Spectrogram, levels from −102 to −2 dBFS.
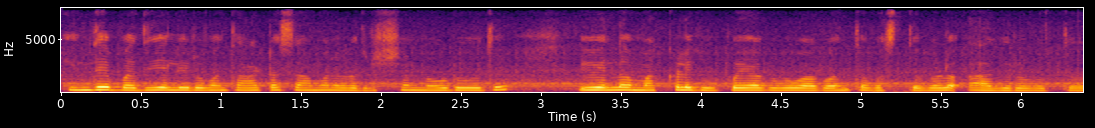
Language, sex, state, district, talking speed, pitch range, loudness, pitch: Kannada, female, Karnataka, Bangalore, 115 wpm, 210-235 Hz, -18 LUFS, 220 Hz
